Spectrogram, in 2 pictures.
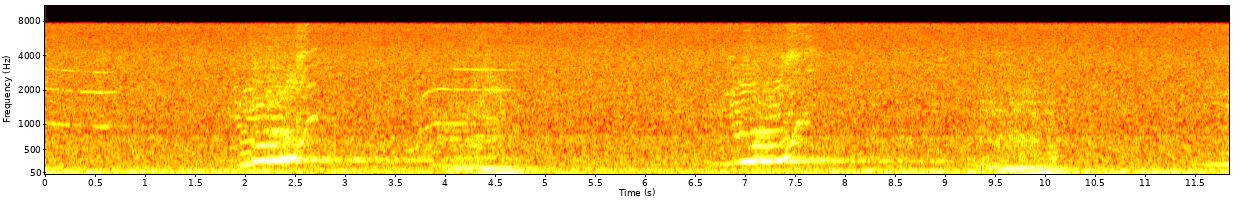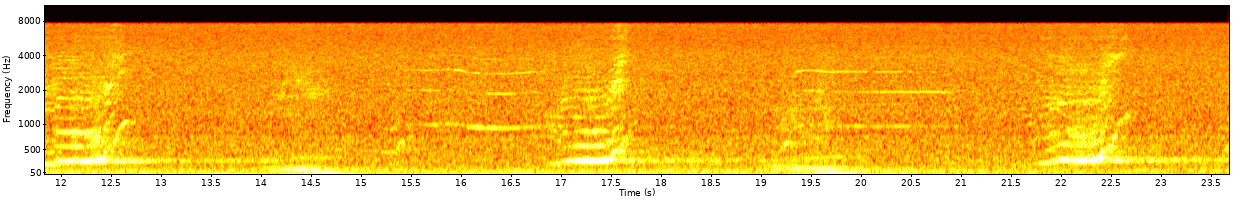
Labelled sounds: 0.0	0.7	humpback whale, 0.96 to 8.0 kHz
2.0	2.5	humpback whale, 0.80 to 1.5 kHz
3.8	4.5	humpback whale, 0.90 to 3.2 kHz
6.9	7.4	humpback whale, 0.80 to 0.93 kHz
11.9	12.4	humpback whale, 0.80 to 1.8 kHz
15.5	16.8	humpback whale, 0.86 to 3.1 kHz
17.1	17.5	humpback whale, 0.80 to 2.0 kHz
19.3	20.6	humpback whale, 1.9 to 3.2 kHz
21.8	22.4	humpback whale, 0.80 to 1.8 kHz

